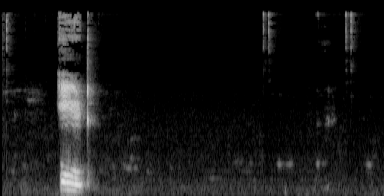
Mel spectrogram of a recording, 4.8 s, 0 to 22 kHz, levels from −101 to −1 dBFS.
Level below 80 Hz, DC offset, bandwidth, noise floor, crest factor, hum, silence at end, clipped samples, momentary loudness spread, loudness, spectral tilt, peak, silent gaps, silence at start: -62 dBFS; under 0.1%; 17 kHz; -74 dBFS; 26 dB; none; 3.65 s; under 0.1%; 27 LU; -16 LUFS; -3.5 dB/octave; 0 dBFS; none; 0.7 s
